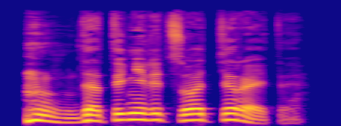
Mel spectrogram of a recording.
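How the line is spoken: Gloomy young male snort. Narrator (Russian): мрачно хмыкнул парень

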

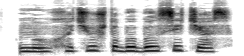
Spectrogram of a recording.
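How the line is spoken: Breathy exhale. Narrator (Russian): выдохнула

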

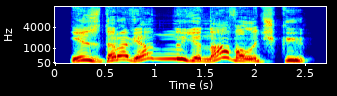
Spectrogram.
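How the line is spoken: Furious yell. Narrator (Russian): заорал старший Ренглер и в ярости

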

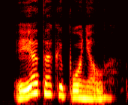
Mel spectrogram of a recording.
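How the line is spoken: Sighing. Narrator (Russian): вздохнул Люциус

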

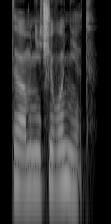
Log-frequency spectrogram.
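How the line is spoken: Growled. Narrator (Russian): прорычал он

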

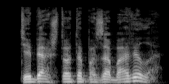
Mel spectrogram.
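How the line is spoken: Hoarse male whisper. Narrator (Russian): хрипло прошептал он

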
